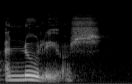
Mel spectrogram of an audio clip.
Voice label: Anulios, Beelzebub pronounciations; Fourth Way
